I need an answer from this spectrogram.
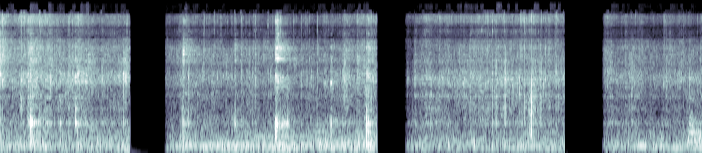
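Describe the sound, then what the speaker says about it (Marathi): Onion and ginger sautéing in a pan for paneer chilli, a steady close sizzle with stirring scrapes, broken by short silent gaps, no voices. "आलं घेतलाय कांदा टाकून छान परतून घ्यायचा"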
